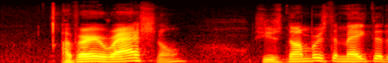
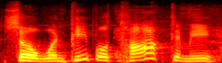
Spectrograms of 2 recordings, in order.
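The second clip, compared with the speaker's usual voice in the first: ordinary delivery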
